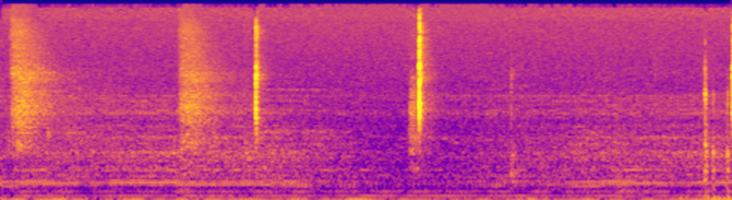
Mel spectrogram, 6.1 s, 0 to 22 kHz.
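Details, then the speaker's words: Automotive relay bench test with multimeter on pins 30 and 87, 12 volts applied across pins 85 and 86: crisp click as coil pulls in, then a quieter one; meter goes to about 0 ohms, relay switching normally. "Now when I connect the relay, putting 12 volts across pin 85 and 86, you'll hear the relay click and you'll see the meter go to 0 ohms, or close"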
